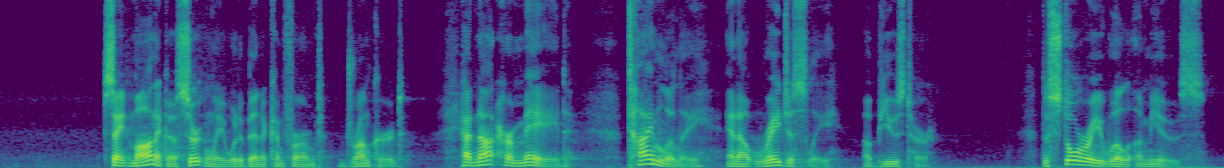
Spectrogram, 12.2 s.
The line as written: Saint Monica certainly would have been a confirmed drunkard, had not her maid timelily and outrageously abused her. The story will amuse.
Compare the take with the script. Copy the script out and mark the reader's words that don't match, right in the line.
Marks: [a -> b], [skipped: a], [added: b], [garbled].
Saint Monica certainly would have been a confirmed drunkard, had not her maid timelily and outrageously abused her. The story will amuse.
